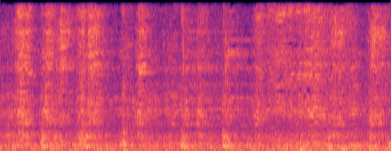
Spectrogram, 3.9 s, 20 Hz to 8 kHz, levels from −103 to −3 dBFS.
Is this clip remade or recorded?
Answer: recorded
